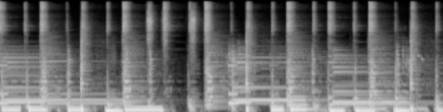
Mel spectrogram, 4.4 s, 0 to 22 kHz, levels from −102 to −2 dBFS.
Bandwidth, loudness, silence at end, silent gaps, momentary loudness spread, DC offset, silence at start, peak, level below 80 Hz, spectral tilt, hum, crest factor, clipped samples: over 20 kHz; -17 LUFS; 0 s; none; 5 LU; under 0.1%; 0 s; 0 dBFS; -22 dBFS; -5.5 dB/octave; none; 16 dB; under 0.1%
